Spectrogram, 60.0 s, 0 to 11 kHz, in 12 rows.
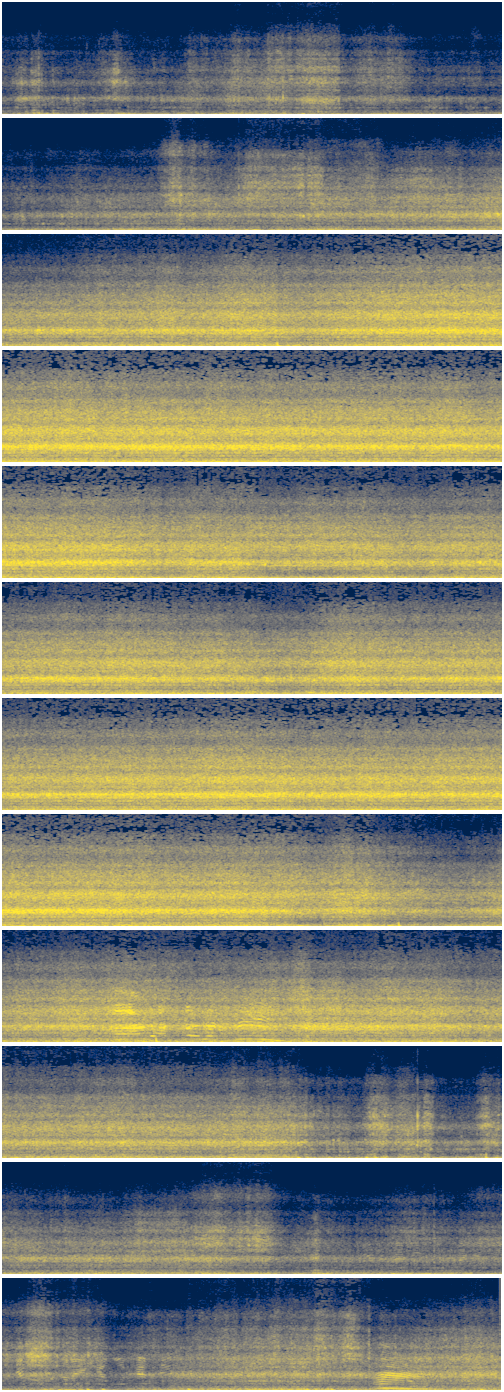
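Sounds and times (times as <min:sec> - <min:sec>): snowboard scraping over snow: 0:00.0 - 0:59.9
wind rushing over microphone: 0:00.0 - 0:59.9
person speaking: 0:41.1 - 0:42.9.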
